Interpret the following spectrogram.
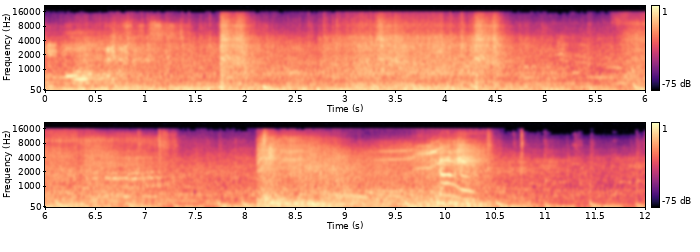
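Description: Cartoon action soundtrack: dramatic background music under crash and impact sound effects, with several sharp hits a few seconds apart and a denser, louder stretch of noise near the end.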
